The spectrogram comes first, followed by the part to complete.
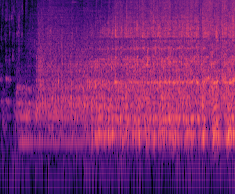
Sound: blender whirring

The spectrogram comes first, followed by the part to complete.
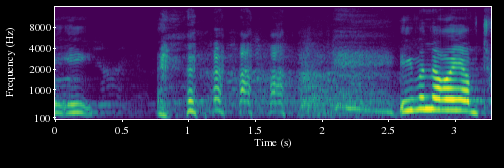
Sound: audience laughing

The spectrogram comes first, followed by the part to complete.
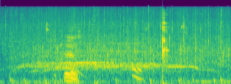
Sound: clink

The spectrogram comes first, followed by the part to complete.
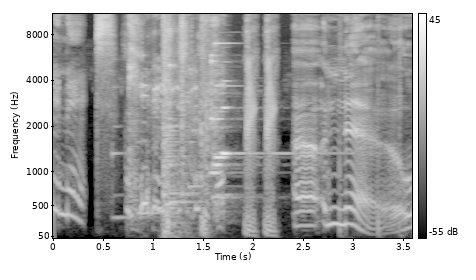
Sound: laughs and snorts

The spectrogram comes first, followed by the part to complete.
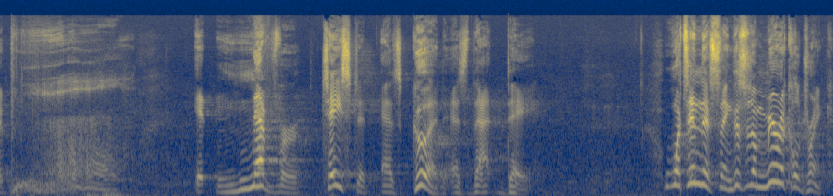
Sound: making explosion sound

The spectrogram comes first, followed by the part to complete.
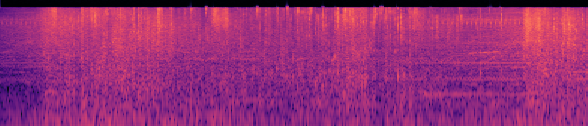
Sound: suspenseful music; ground rumbles

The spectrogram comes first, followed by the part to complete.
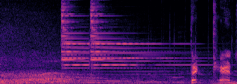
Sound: crowd gasps; bell rings

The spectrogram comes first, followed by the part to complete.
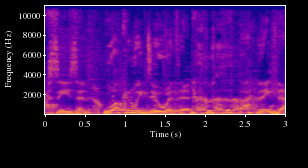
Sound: laughing

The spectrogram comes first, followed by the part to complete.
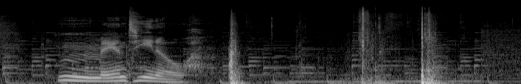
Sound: sighs

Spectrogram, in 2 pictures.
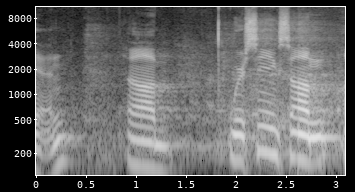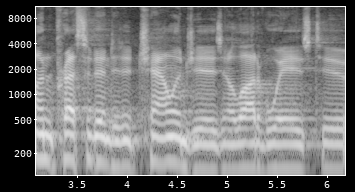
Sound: laughter

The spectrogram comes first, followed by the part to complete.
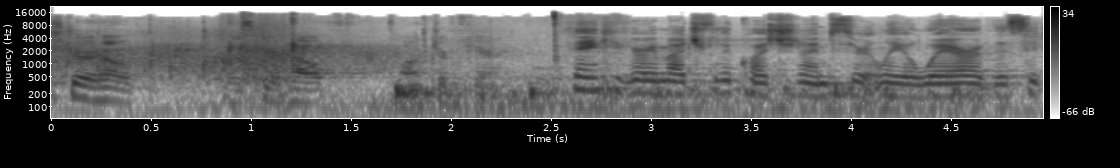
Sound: applause

